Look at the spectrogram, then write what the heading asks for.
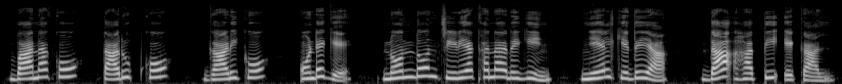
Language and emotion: Santali, neutral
